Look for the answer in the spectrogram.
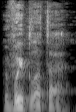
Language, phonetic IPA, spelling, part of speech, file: Russian, [ˈvɨpɫətə], выплата, noun, Ru-выплата.ogg
- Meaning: payout (an amount of money paid out or an act of paying out)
